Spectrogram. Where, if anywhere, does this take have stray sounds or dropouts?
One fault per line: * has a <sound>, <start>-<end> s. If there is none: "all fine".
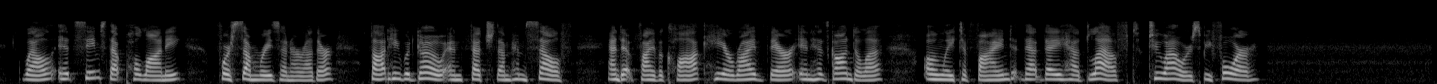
all fine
